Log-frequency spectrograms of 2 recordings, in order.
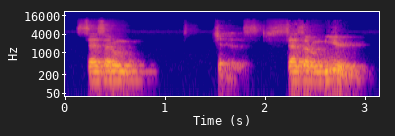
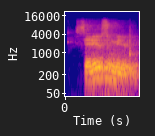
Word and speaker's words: Cerezo Mir: menciona, que é o César Mir. Seria assim a pronúncia, professor? José César Mir? Cerezo Mir. Cerezo Mir, perdão.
